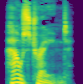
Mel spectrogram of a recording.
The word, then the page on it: house-trained: American English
